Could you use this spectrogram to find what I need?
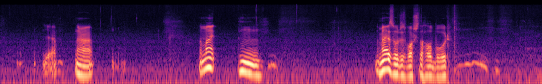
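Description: A man speaks calmly into a close microphone in short bursts.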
